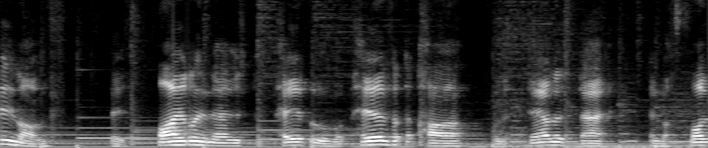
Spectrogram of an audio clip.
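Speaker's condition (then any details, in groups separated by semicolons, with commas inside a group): Facial palsy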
